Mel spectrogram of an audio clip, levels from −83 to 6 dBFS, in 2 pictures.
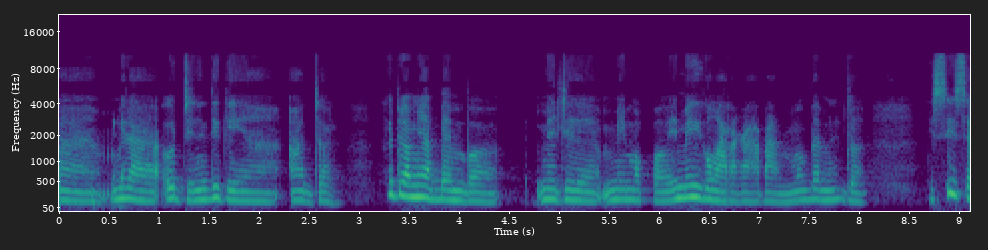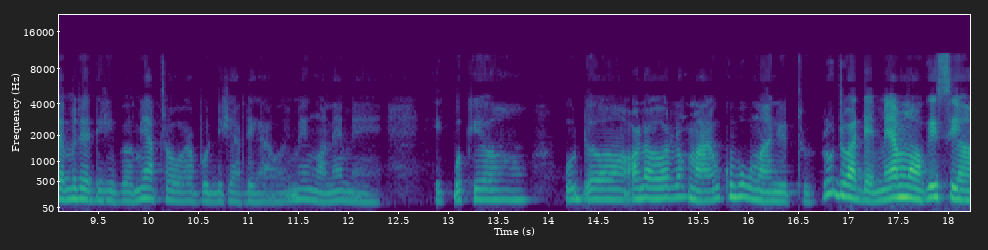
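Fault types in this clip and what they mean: Nellymoser compression: all the way through, the speech carries a rough, hissy halo and a smeared, underwater feel, with nothing above 10.6 kHz. That's likely Flash's Nellymoser Asao codec filling bit-starved bands with noise, at what sounds like about 44 kbps.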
